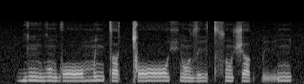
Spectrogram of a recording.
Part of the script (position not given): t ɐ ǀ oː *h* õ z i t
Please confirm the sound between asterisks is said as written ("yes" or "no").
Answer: no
